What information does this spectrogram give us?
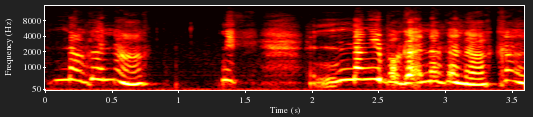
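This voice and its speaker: A woman's voice: very high voice, expressive, slow pace, heavily acted. An actress with a Filipino accent playing an evasive young mother in a radio drama. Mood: feigned surprise, indignant. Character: evasive young mother denying she gave birth.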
